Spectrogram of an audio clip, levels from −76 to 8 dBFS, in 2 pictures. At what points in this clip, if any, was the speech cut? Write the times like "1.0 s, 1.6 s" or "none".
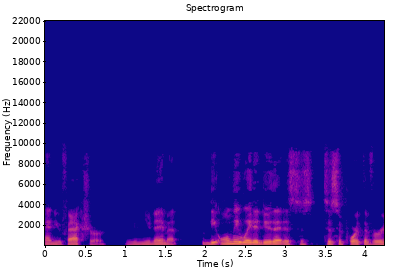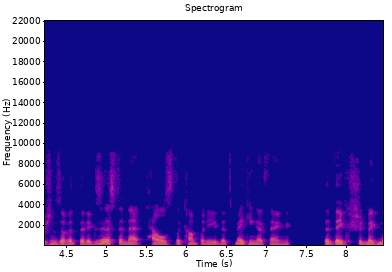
none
